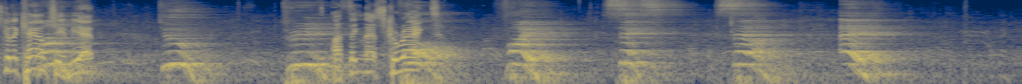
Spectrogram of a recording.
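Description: A man speaks firmly in loud, short bursts.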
